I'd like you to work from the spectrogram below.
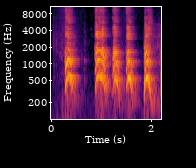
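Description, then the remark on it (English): A dog barks five times in quick succession, loud, with short gaps between the sharp, harmonic woofs. The first bark stands apart, then four come in a steady burst. “I want to introduce you to my dogs.”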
